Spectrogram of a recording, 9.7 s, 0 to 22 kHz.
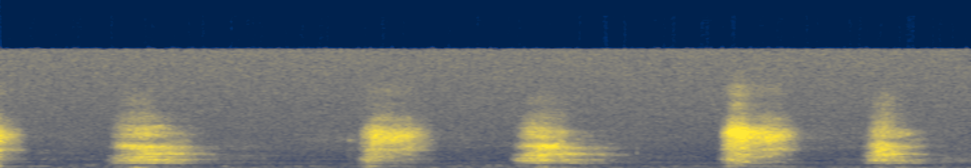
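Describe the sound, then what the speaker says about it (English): Five slow breaths taken in through the nose and let out through the mouth during a seniors' breathing exercise, each a soft, close airy rush of a second or so, spaced a couple of seconds apart over quiet room tone. "Now we breathe from the nose 3 times,"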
